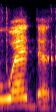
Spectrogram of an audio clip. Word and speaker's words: weather: Apa cuaca the the weather cara bacanya the weatherather weather weather y thnya itu dibaca d D ya the weather the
